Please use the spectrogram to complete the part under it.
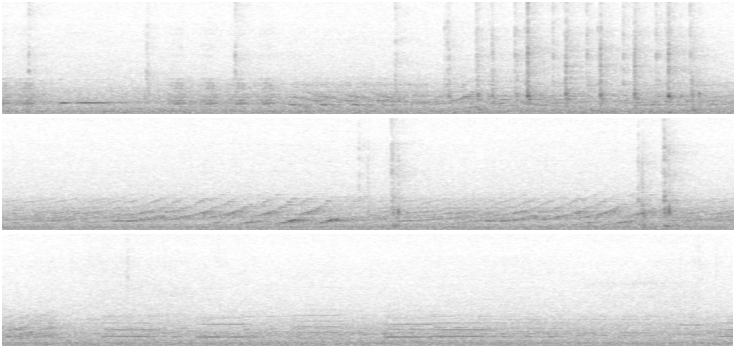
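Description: A gaming machine plays quick electronic beeps and chimes.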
